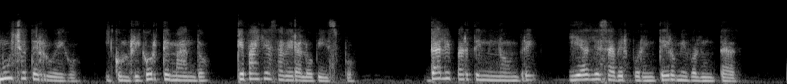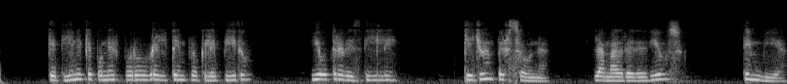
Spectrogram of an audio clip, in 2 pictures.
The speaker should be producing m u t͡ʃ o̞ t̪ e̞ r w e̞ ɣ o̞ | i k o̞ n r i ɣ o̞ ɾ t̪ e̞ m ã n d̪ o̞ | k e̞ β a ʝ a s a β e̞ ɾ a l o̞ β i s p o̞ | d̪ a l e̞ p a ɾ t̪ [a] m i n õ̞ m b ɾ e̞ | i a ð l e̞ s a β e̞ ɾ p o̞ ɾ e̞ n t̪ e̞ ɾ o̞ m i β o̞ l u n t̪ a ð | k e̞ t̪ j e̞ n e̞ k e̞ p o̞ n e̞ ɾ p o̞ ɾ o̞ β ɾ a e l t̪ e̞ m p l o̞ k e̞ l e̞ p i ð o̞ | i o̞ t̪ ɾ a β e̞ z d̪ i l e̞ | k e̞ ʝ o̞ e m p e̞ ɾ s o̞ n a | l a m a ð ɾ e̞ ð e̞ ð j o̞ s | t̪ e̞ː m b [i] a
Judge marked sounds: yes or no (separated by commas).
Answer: no, yes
